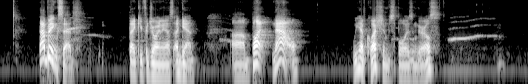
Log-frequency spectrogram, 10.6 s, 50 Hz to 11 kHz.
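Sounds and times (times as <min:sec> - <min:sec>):
speech: 0:00.8 - 0:01.7, 0:02.6 - 0:04.0, 0:04.6 - 0:06.0, 0:07.1 - 0:08.8
cat giving a high-pitched squeaking meow: 0:01.4 - 0:02.2, 0:09.0 - 0:10.1.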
